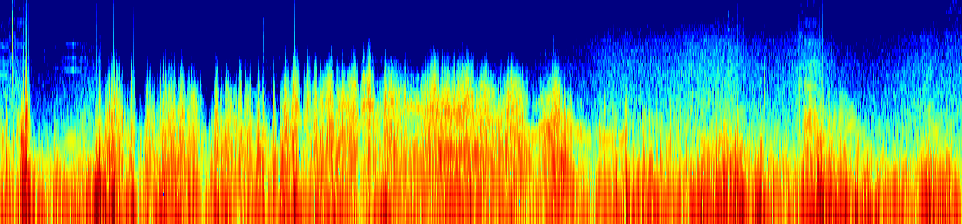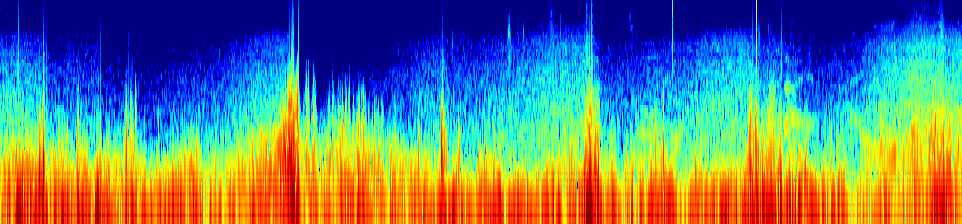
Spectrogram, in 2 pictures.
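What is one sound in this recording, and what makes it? Wind buffets and rumbles loudly outdoors on a high cliff.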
